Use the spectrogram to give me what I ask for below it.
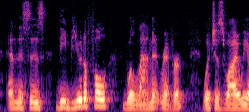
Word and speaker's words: Willamette: It's Willamette, damn it. So there you go. Is that a moniker? I hope I'm using the right word. It's Willamette, damn it.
